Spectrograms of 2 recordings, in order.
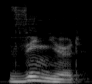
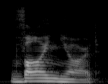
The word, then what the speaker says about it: vineyard: the second word was vineyard now have a look at the difference in pronunciation between vine vine and vineyard vineyard it's not vine yard is vineyard another one is berry berry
